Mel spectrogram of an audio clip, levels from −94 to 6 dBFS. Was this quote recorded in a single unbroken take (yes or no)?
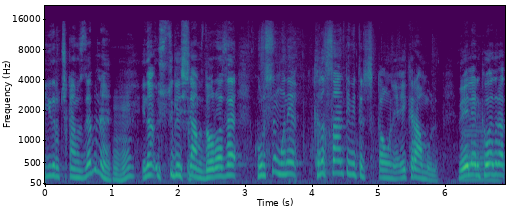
yes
